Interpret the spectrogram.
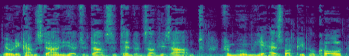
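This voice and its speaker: An actor playing a genial older gentleman with a fussy, chuckling manner in a radio drama. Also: sits low, a little fast, a little hiss or hum. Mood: chatty. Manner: chuckling, fussy, hesitant repeats. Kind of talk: 1930s-style BBC radio drama.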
